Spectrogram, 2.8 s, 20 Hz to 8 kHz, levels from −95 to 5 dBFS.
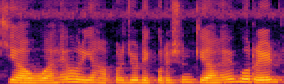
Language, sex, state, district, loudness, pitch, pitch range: Hindi, female, Maharashtra, Chandrapur, -16 LUFS, 220 Hz, 215-240 Hz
